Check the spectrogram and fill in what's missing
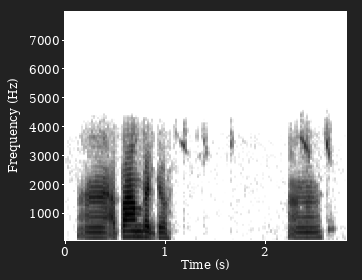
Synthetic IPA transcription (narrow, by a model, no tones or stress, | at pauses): ɦãɐ̰pãːmbɐd̪ʱoː | ɦãː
